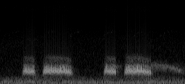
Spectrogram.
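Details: Wild spotted dove used as a lure bird, its voice sometimes breaking into stutters and short one-two kuk notes: four low, mellow coos in two pairs, a short note then a longer one, the last trailing off softly.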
